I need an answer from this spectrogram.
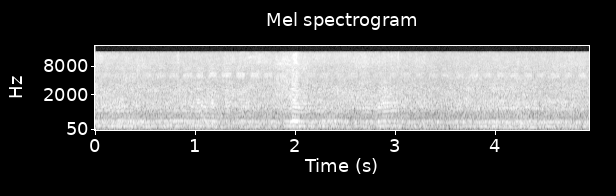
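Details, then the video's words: Swarm of bees pouring out of its hive, a dense steady hum with layered low tones, one brief louder pass near the middle; no other sounds. "bees therapy swarm natural buzzing sound"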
